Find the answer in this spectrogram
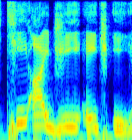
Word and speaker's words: Tighe: Is it not Teague, like Jeff Teague? It's Tighe.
